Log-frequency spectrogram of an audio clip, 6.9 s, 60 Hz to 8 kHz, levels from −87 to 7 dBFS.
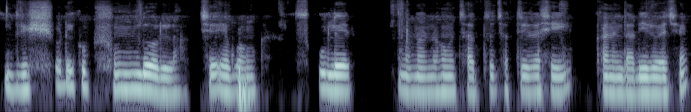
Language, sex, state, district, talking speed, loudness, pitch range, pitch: Bengali, male, West Bengal, Dakshin Dinajpur, 120 wpm, -21 LUFS, 135-155 Hz, 145 Hz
